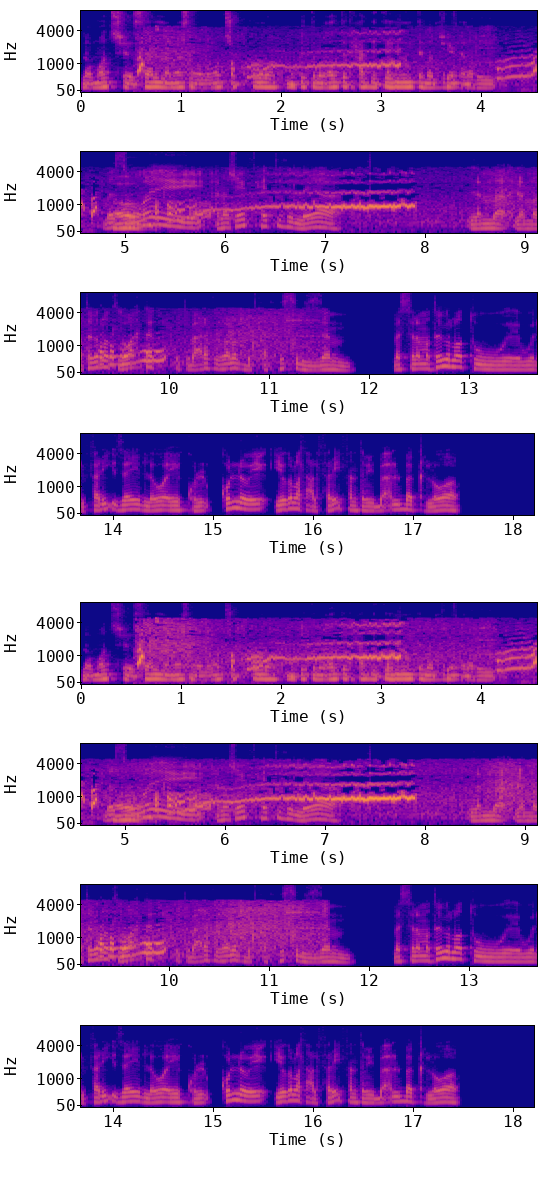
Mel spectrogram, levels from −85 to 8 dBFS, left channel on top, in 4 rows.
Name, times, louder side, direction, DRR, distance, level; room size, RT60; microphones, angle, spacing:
voice 1, 0.0-3.9 4.9-5.3, left 1 dB, 45° left, 1.6 m, -34 dB
sound 1, 0.5-8.3 8.6-11.6, right 6 dB, 35° right, 0.4 m, -27 dB
voice 2, 3.0-4.2 4.8-7.2 8.4-11.8 12.2-17.5, equal, 5° left, 5.1 m, -37 dB
head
